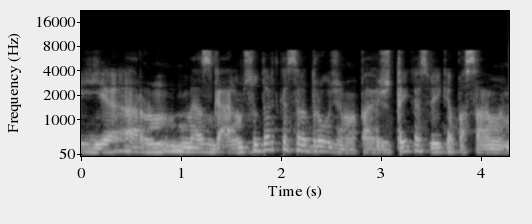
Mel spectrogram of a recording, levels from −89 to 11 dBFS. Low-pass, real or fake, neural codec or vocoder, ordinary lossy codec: 7.2 kHz; real; none; MP3, 64 kbps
